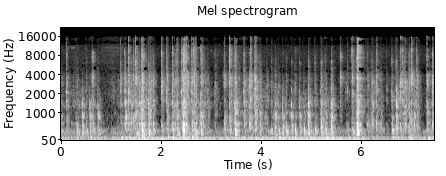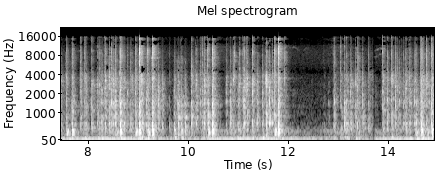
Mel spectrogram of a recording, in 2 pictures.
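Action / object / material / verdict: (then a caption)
tap / plastic wireless keyboard with round keys / plastic / none. Fingertips type quickly on a compact gray plastic AJAZZ 308i wireless Bluetooth keyboard with round white keycaps, resting on a bed. The hollow plastic keys give dense, light clicking bursts with short pauses, over a steady low hum throughout.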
